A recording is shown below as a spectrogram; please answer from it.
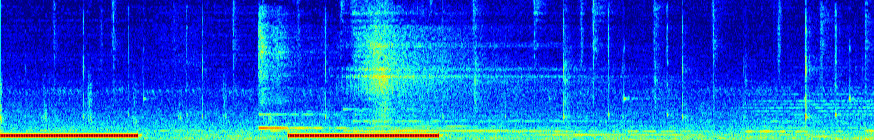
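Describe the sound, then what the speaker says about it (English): Two steady telephone dial-tone beeps, each about a second and a half, with a short gap between, sound in the horror radio-host game Killer Frequency over a faint low room hum, followed by quiet background. "Okay, I'm dialing."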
